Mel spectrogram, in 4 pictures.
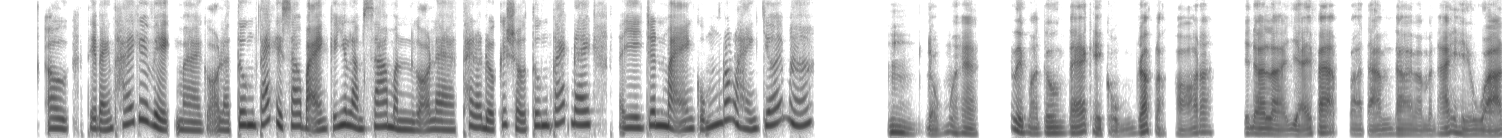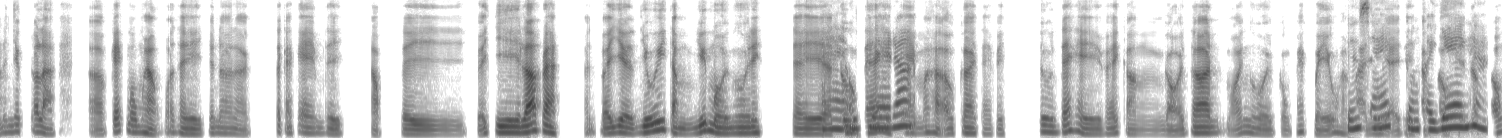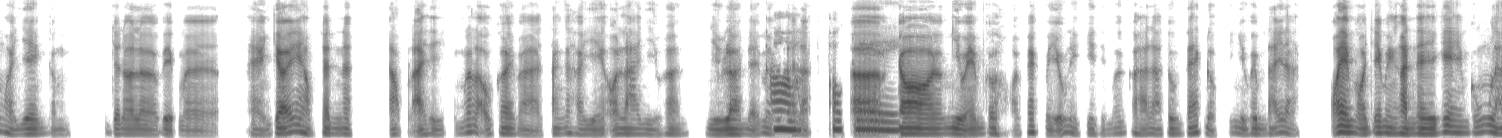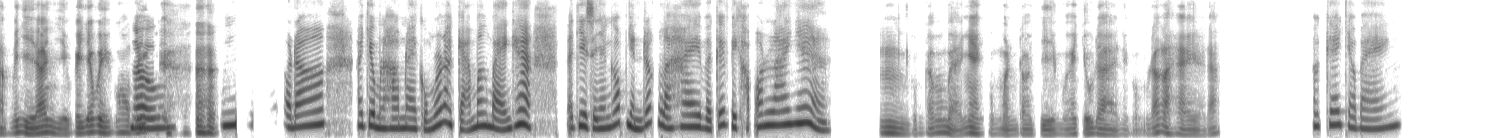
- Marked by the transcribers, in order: tapping; unintelligible speech; unintelligible speech; laugh
- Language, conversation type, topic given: Vietnamese, podcast, Bạn nghĩ sao về việc học trực tuyến thay vì đến lớp?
